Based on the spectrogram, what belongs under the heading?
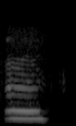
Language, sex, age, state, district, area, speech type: Santali, female, 45-60, West Bengal, Bankura, rural, conversation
